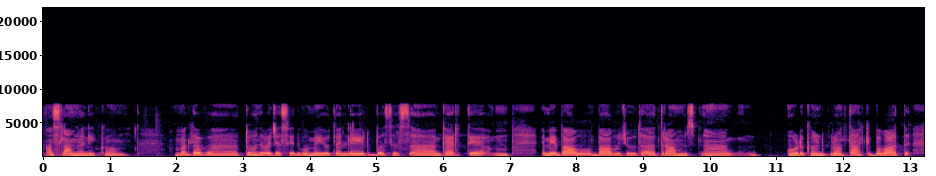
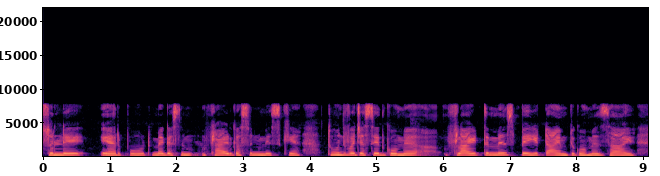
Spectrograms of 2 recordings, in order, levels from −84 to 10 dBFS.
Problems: background conversations at intervals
